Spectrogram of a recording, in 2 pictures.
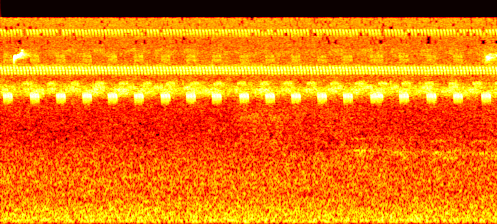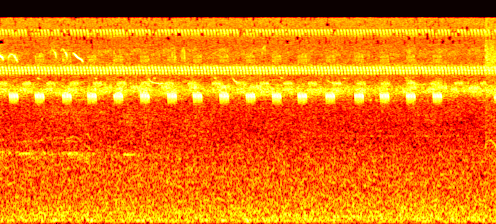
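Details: Crickets in a forest, heard in a live ambience recording: rapid, evenly spaced high chirps pulse without a break, over a steady high-pitched whine and a low rumbling background noise.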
